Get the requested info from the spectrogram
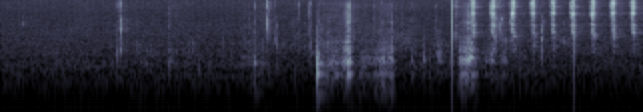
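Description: Close-miked chewing and mouth sounds of a person eating instant noodles, loudest about three seconds in. From about four and a half seconds in, a fast, even ticking of about five ticks a second.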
